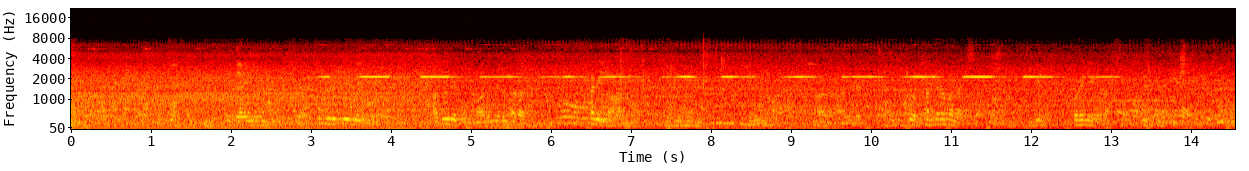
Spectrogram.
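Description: A vehicle's reversing alarm beeping at a steady high pitch, about one and a half beeps a second, starting a few seconds in and stopping near the end, over the chatter of a group of people.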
